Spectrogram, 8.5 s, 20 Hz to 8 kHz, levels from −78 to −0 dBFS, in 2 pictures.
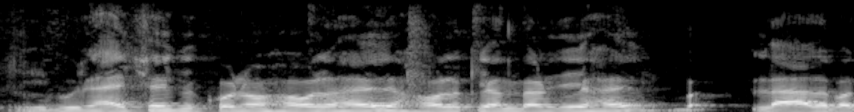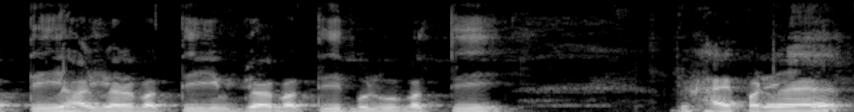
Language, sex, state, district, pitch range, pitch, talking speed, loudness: Hindi, male, Bihar, Samastipur, 135-145 Hz, 140 Hz, 160 wpm, -15 LUFS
